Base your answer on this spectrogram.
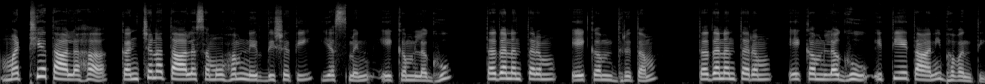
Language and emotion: Sanskrit, neutral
